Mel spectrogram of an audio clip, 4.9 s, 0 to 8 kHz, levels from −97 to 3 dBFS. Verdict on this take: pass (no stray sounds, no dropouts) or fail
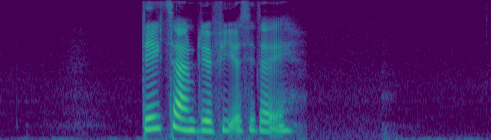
pass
